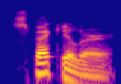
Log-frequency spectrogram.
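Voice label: "specular", American English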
